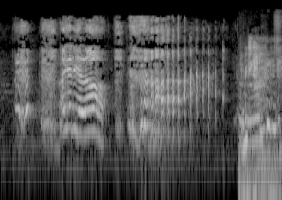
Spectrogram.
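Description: A boy laughs loudly and shrilly close by.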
